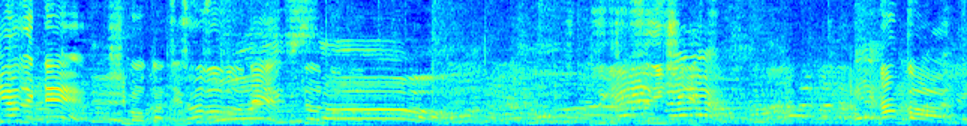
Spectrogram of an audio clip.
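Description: Children's voices chattering and exclaiming over background music.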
